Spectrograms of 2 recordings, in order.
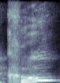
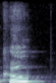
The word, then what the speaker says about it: coup: samia a rebellion a coup do we want to do that no all right all right cool listen can we not say that you're not supposed to pronounce the p don't ever do that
